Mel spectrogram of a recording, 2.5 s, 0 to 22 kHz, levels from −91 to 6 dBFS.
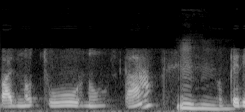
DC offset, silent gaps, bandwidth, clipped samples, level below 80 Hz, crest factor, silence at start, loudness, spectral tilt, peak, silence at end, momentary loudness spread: under 0.1%; none; 5.2 kHz; under 0.1%; -50 dBFS; 16 dB; 0 s; -25 LUFS; -10.5 dB/octave; -6 dBFS; 0 s; 6 LU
